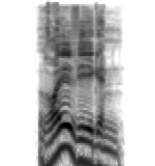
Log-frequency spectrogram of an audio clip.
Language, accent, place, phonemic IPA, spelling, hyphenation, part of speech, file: German, Germany, Berlin, /ˈʁɔlˌveːɡn̩/, Rollwegen, Roll‧we‧gen, noun, De-Rollwegen.ogg
- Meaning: dative plural of Rollweg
